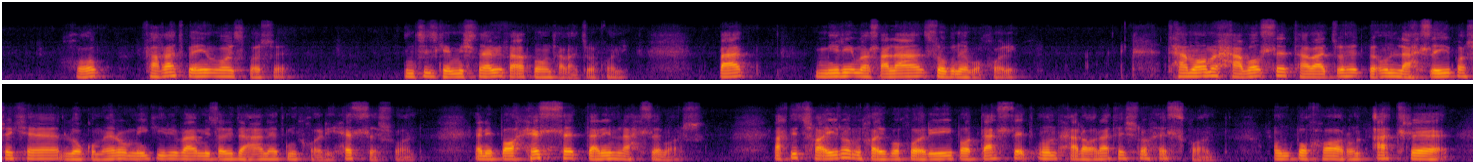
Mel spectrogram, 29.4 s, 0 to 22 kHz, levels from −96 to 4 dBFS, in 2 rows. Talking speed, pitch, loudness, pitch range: 125 wpm, 125 Hz, -27 LUFS, 115-140 Hz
